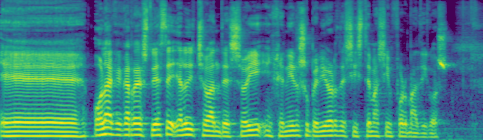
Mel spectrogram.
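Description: At a moderate pace with hardly any pauses, a man speaks at medium pitch with fairly even intonation. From Catalonia, Spain. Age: 40s. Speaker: tech youtuber. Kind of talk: live stream Q&A. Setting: home office by a street window. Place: home room.

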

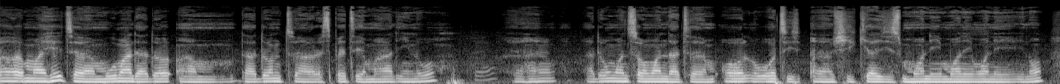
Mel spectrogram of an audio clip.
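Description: A man with a Nigerian accent and a medium pitch speaks at a moderate pace in a monotone, flat intonation, with a dry sound with no echo and light background noise. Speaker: blind date participant. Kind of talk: casual conversation. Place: street.

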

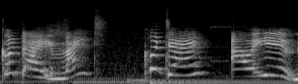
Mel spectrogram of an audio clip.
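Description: A woman uses a put-on character voice at an extremely high pitch, speaking fairly slowly. Clear background noise runs behind her. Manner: attempted, comes out British.

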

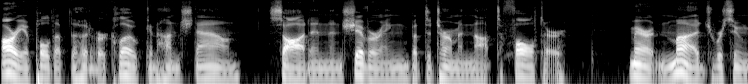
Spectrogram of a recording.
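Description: On a very clean recording with a silent background, a man with a very deep, low pitch speaks with ordinary pitch variation. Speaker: amateur audiobook reader. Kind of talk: audiobook reading.

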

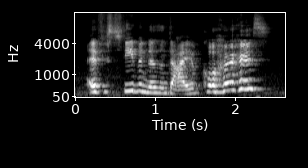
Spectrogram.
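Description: A woman speaks in a high pitch. Her pace is fairly slow. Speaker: reaction video creator. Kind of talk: casual vlog chat. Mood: emotional, wistful, sad. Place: home room.

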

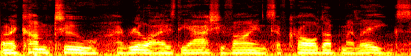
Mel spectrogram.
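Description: Noticeable background noise sits behind a man who talks at a fairly slow pace. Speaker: amateur story reader. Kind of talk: reading aloud.

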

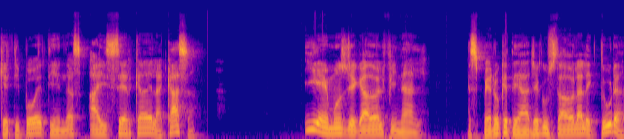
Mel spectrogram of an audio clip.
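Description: A man's fairly low, dark, mellow voice with lively intonation, a fairly slow pace, and long, frequent pauses against a quiet background. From Colombia, Bogotá. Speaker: Spanish teacher. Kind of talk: reading aloud; tutorial. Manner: clear, slow.

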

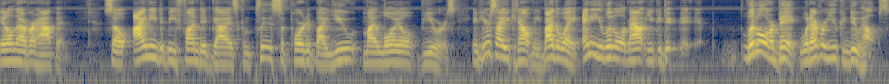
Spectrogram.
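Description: Speaking at a fairly quick pace, a man's voice swings widely in loudness. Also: lively intonation, quiet background. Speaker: news commentary channel host. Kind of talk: casual vlog chat. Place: home room. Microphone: webcam.

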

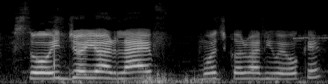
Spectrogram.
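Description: A woman speaks over noticeable background noise. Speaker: vlogger. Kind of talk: casual vlog.

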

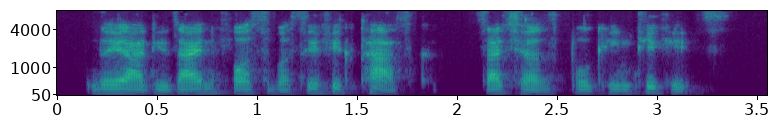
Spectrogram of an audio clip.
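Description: A man at a fairly quick pace with fairly even intonation, with dry sound, no echo and a quiet background. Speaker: PhD student researcher. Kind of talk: technical presentation. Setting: video call. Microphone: video call.

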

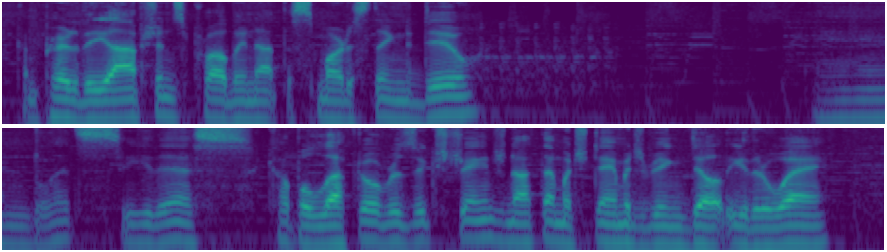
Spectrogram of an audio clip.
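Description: Music plays in the background as a man talks at a fairly quick pace. His pitch is fairly low and his intonation fairly even. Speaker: Pokemon event commentator auditionee. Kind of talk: esports match commentary.

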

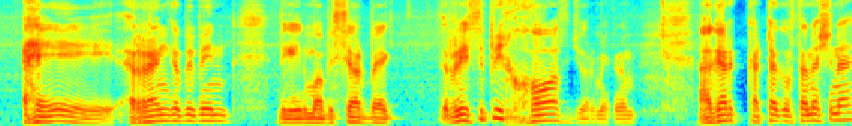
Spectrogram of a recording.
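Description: A man at a moderate pace, his pitch varying in an ordinary way. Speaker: restaurant owner vlogger. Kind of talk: casual vlog chat. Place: cafe. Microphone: phone near.

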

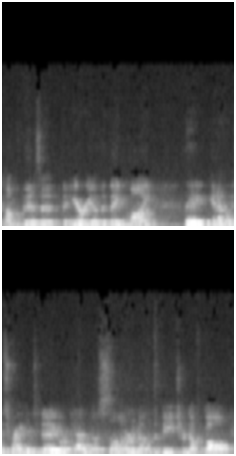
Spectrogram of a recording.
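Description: A woman's lively intonation at a moderate pace, with light background noise and audible room echo. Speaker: realtor association executive. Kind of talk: panel discussion. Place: hall.

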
